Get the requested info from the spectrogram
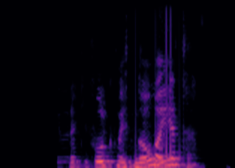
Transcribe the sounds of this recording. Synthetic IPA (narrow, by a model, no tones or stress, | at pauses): jɛvɛɾɛhcɪfowlkmɪht̪noːwaðjɛːt̪a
